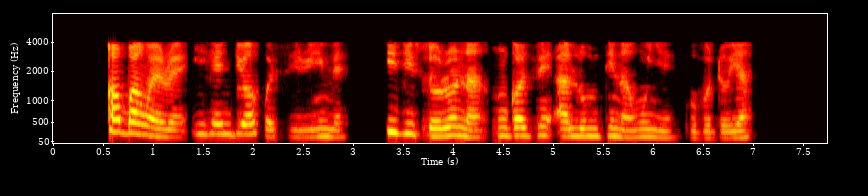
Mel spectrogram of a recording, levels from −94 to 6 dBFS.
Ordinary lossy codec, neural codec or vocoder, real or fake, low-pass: AAC, 16 kbps; none; real; 7.2 kHz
